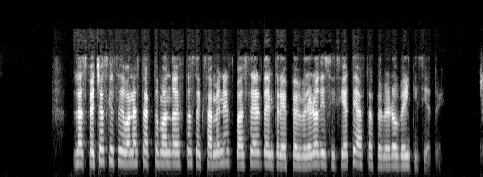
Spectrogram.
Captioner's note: speaking in Spanish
